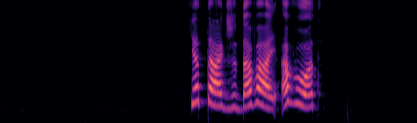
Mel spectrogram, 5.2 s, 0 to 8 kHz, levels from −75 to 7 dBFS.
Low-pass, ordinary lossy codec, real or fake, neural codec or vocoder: none; none; real; none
